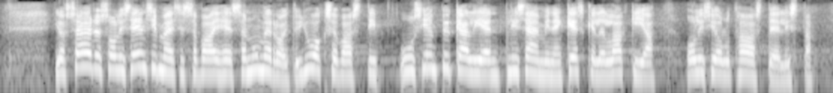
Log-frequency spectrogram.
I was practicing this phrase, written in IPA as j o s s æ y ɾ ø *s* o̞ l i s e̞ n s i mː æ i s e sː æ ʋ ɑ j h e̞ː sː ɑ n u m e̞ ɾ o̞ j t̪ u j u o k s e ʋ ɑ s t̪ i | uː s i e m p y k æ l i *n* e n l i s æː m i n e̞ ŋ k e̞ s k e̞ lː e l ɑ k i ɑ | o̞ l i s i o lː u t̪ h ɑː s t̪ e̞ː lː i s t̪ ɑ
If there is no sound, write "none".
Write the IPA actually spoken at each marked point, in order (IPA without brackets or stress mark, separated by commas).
s, none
